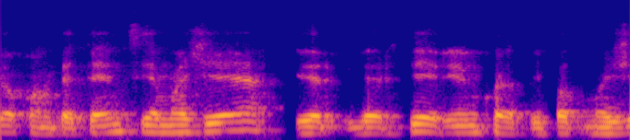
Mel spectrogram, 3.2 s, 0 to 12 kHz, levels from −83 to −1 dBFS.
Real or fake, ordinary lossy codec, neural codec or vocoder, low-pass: fake; Opus, 24 kbps; codec, 16 kHz, 6 kbps, DAC; 7.2 kHz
